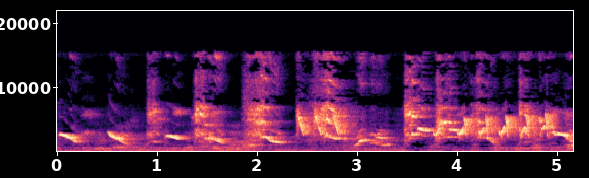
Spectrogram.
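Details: Lively song of a male samyong: repeated descending whistles mixed with harsh scratchy bursts, closing in fast rhythmic chatter, and a low constant hum behind.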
